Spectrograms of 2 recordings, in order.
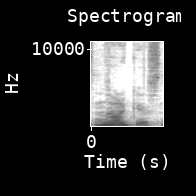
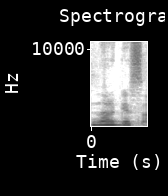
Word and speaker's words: Nargis: It is Nargis, Nargis Azad.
